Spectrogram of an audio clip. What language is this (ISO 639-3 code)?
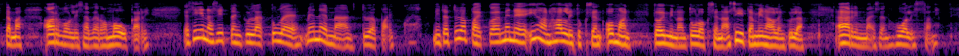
fin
